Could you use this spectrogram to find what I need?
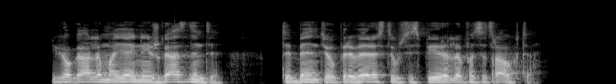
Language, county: Lithuanian, Vilnius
